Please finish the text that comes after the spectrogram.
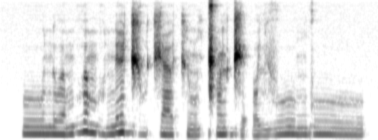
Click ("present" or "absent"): present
